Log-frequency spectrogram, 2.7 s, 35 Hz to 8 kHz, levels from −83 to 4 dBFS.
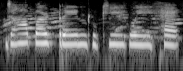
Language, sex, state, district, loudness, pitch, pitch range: Hindi, female, Madhya Pradesh, Bhopal, -16 LUFS, 275 Hz, 265-290 Hz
